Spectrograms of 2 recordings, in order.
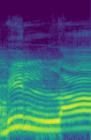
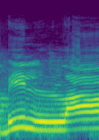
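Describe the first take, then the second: Both takes have the same delivery.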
